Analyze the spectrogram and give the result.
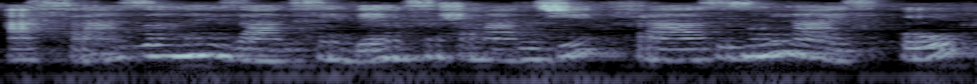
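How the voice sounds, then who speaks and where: A woman's voice: lowish voice, measured pace, darkish tone, recorded from a distance. A woman from Brazil teaching a recorded school lesson, asking questions and answering them herself. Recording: echoey room, voice from away from the mic.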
